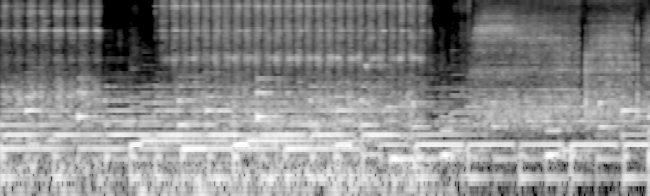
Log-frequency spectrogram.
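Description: A wooden sanding stick rubbed in quick, even back-and-forth strokes over a painted cast iron box cutter handle, dressing off the paint between the raised lettering. The strokes pause briefly about a second in and again just past four seconds.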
